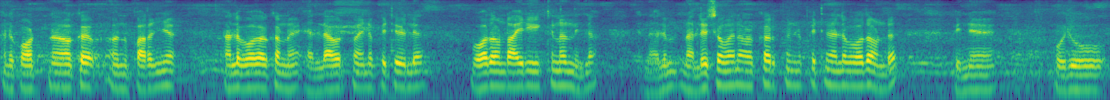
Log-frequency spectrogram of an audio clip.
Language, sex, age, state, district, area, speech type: Malayalam, male, 60+, Kerala, Idukki, rural, spontaneous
